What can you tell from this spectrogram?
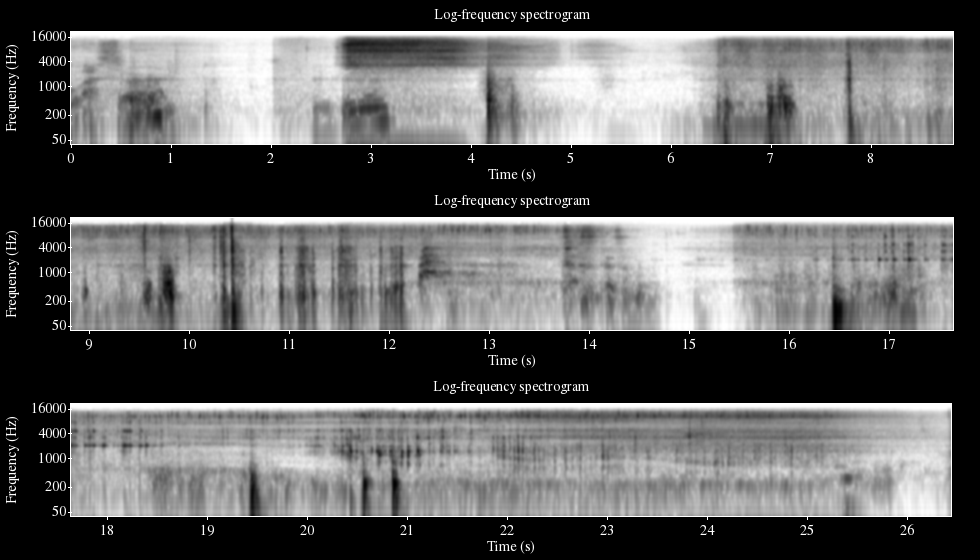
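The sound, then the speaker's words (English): Soda water hisses as it's poured, then settles into a dense, crackling fizz of popping bubbles that runs in two long stretches, fairly loud, separated by a brief pause. “If you think that sounds like too little soda water, you're crazy.”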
